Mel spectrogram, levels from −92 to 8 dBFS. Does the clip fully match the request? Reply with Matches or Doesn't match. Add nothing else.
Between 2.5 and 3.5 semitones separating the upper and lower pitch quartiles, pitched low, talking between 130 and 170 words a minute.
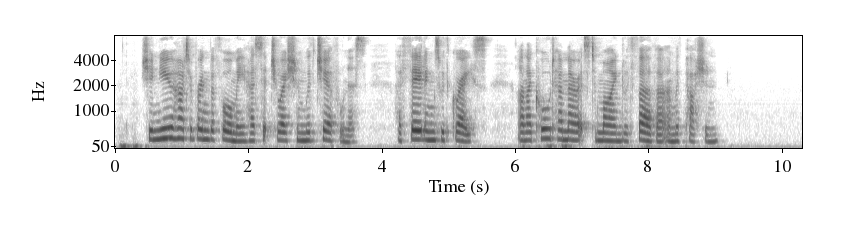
Doesn't match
